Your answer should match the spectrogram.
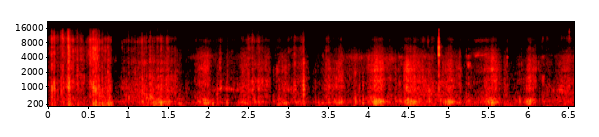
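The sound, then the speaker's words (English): Crisp crunching as thin, crispy Tate's cookies are bitten and chewed, a steady run of brittle cracks and crumbly crackles repeating for several seconds with no talking. “Give a chew into the microphone.”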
